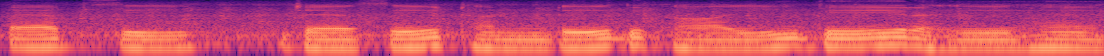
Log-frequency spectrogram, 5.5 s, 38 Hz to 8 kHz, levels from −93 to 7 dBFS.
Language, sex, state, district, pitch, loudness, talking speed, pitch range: Hindi, male, Madhya Pradesh, Umaria, 95 Hz, -16 LUFS, 75 wpm, 85-105 Hz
